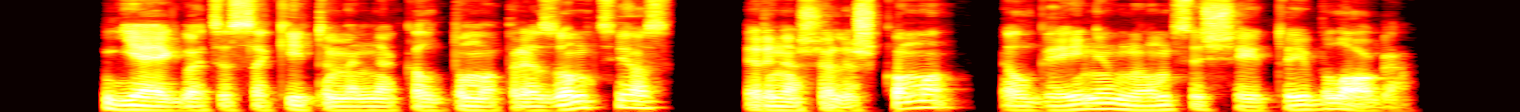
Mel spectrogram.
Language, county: Lithuanian, Kaunas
